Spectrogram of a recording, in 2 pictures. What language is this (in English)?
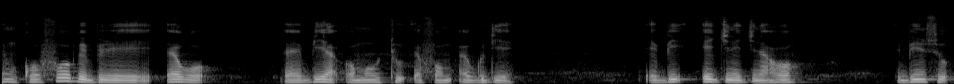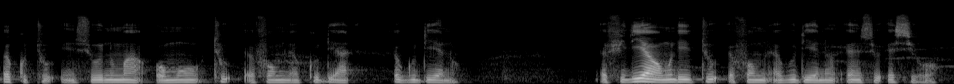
Akan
